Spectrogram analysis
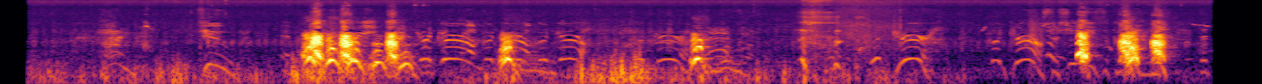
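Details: Protection work with Selah, a German Shepherd: bursts of rapid, arched barks and yips, loudest in clusters around the early and late stretches, with people talking over the dog throughout.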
